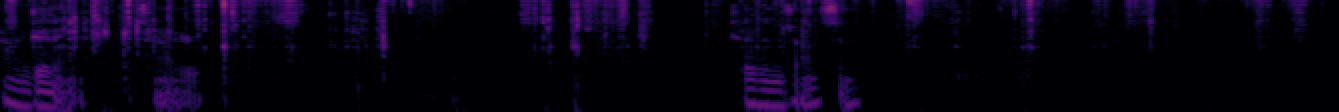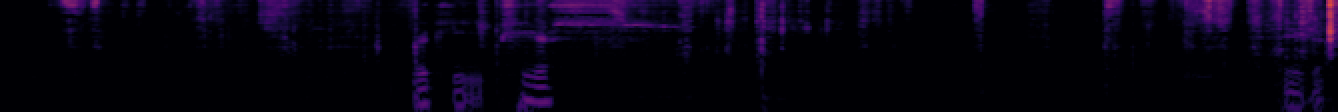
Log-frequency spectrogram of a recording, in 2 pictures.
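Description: Cardboard trading cards rustle and flick as hands shuffle through them, close up.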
